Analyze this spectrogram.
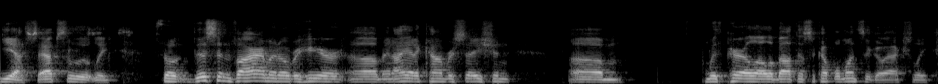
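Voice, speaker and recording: The man's medium-pitched voice carries fairly even intonation. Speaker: telecom solutions presenter. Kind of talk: webinar presentation. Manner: fast.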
